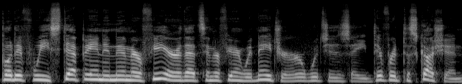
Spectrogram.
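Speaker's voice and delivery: ordinary talk, nothing marked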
